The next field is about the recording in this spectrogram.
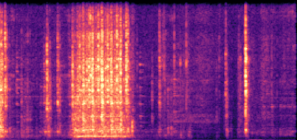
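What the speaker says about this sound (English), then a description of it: "I knew it would get harder to sew because it's thick, and plus it has all the glue in it." Sewing machine stitching through thick fabric that has glue in it, a steady loud mechanical whir for about a second mid-clip, then quieter clicks and handling noises.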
